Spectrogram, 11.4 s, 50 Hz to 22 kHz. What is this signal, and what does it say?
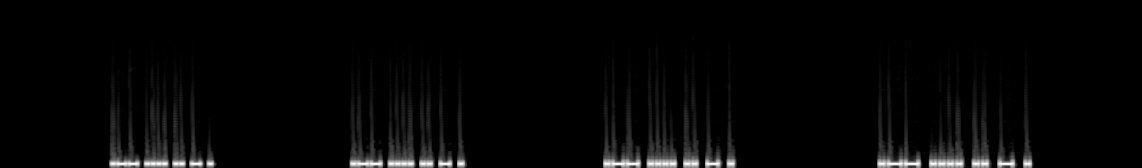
Morse code, heard as a keyed tone, about 34 wpm, 700 Hz. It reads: WHITE WHITE WHITE WHITE
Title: Speed-Racing Top 500 Words 28wpm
